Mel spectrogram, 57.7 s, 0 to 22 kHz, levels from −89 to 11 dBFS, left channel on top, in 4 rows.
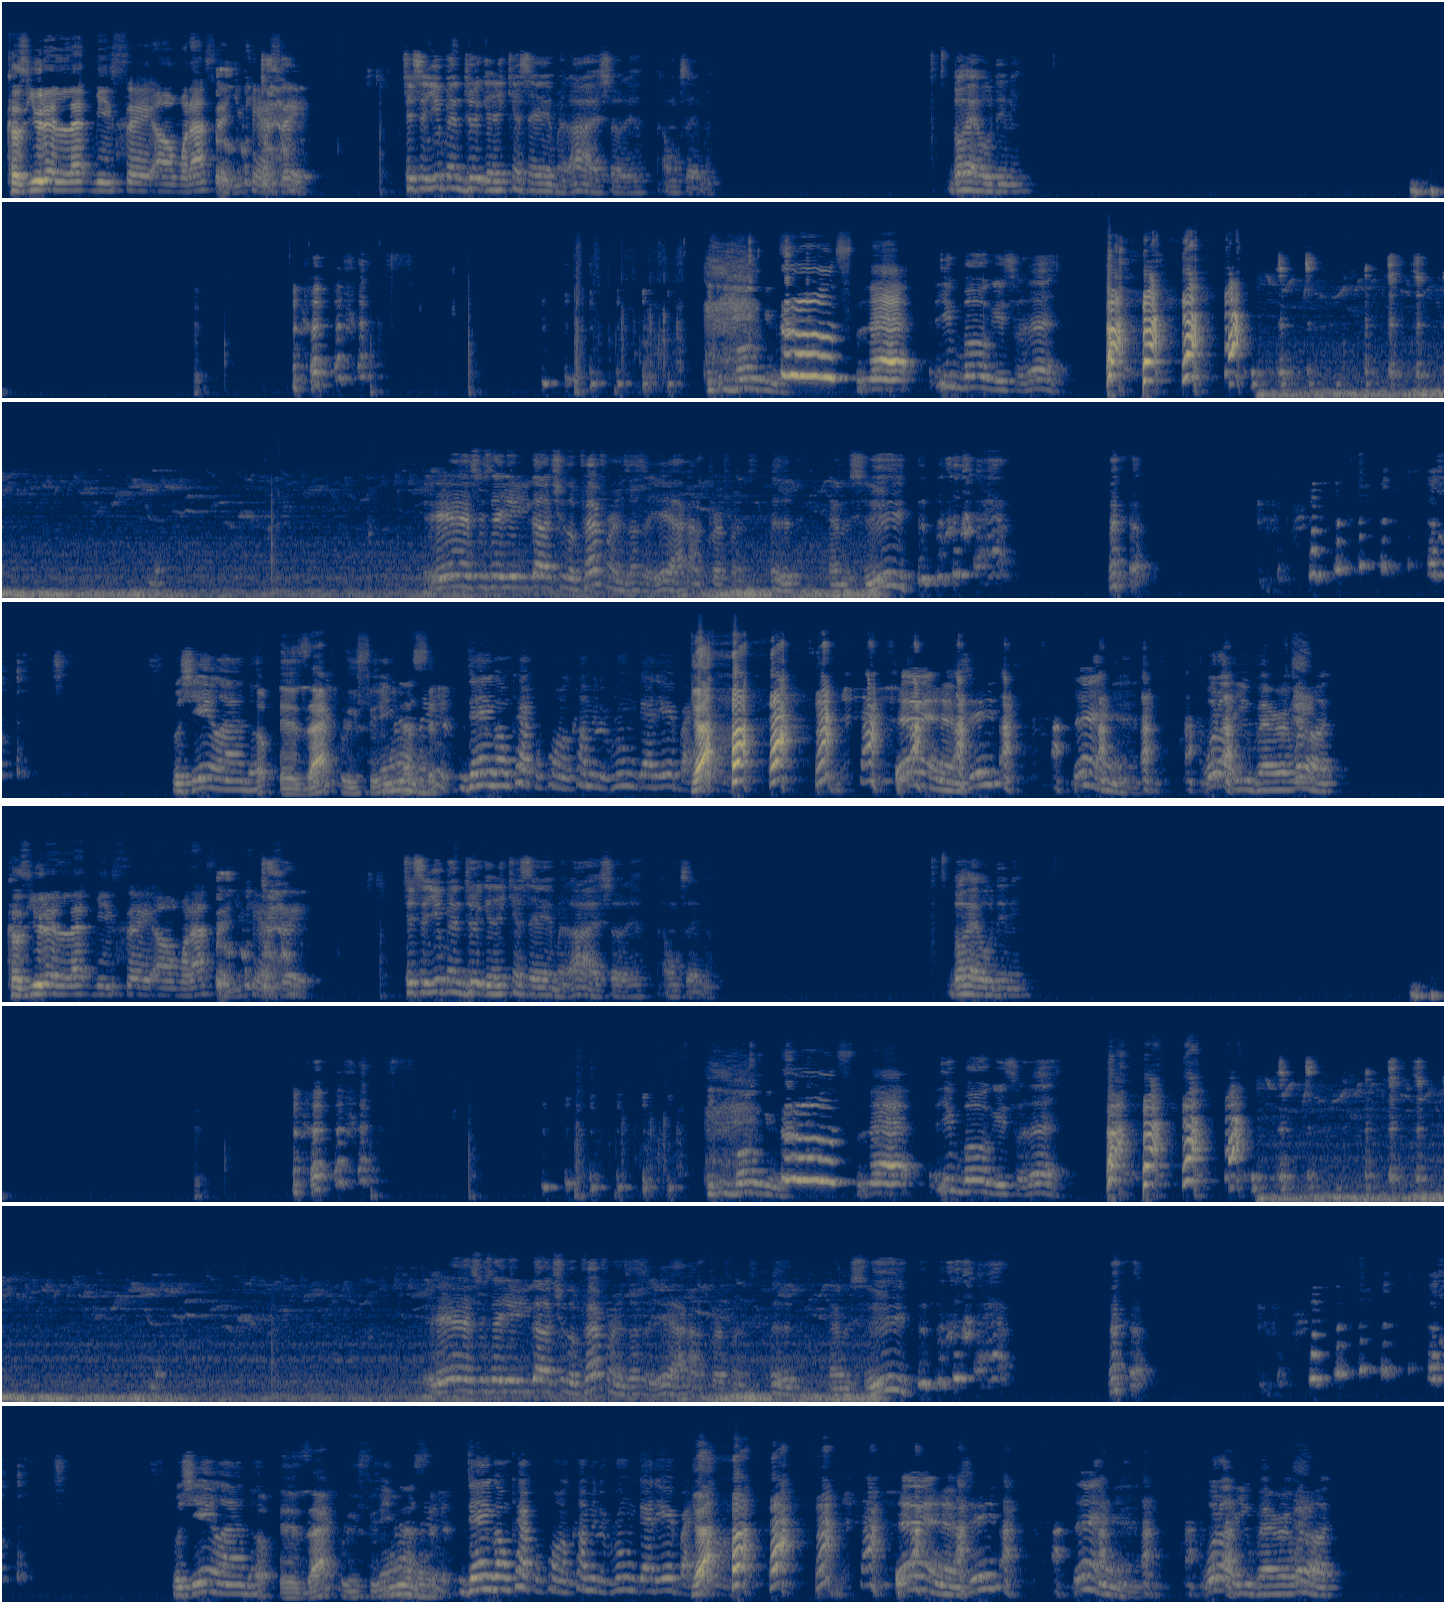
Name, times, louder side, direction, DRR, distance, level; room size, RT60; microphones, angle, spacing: voice 1, 0.1-3.0 21.4-21.9 22.2-23.5 25.5-26.8 46.0-47.7 50.2-52.5 52.8-52.9 53.3-53.4 53.8-53.9 54.2-54.3 54.7-54.8 55.1-55.2 55.5-55.6 56.2-56.3, left 7 dB, 85° left, 0.5 m, -29 dB
voice 2, 2.1-3.0 4.0-7.1 9.4-10.2 14.1-14.2 17.3-18.1 21.5-22.3 23.7-25.0 27.4-27.5 28.3-28.6 30.3-30.4 33.0-36.7 37.1-38.9 39.9-40.2 41.8-42.2 42.6-42.7 43.1-43.3 43.8-43.9 45.0-45.9 47.0-47.6 52.2-53.2 53.9-54.6 55.2-56.5, equal, 35° left, 1.5 m, -40 dB
sound 1, 26.9-37.6, equal, 45° right, 1.6 m, -46 dB
voice 3, 47.8-50.5, right 4 dB, 65° right, 1.2 m, -39 dB
3.3 x 2.8 x 2.6 m
head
